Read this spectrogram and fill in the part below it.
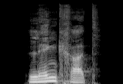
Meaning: steering wheel
- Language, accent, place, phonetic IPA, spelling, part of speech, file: German, Germany, Berlin, [ˈlɛŋkˌʁaːt], Lenkrad, noun, De-Lenkrad.ogg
